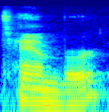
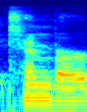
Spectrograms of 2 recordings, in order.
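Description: First: It is said unlike the English word timber. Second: It is said like the English word timber. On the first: The speaker calls it right. "but it's pronounced timbre" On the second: The speaker calls it wrong. "Looks like you might say timber"

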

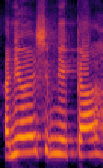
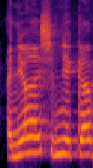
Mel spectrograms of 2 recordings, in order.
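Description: First: It is said brightly, with a wide smiling mouth. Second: It is said solemnly, with a tall open mouth. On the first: The mood is cheerful and uplifting. "활짝 분위기를 업그레이드해야 할 곳은 좌우 발음이 좋겠지요" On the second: The mood is serious and trustworthy. "상하로 해줄 건데요"

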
